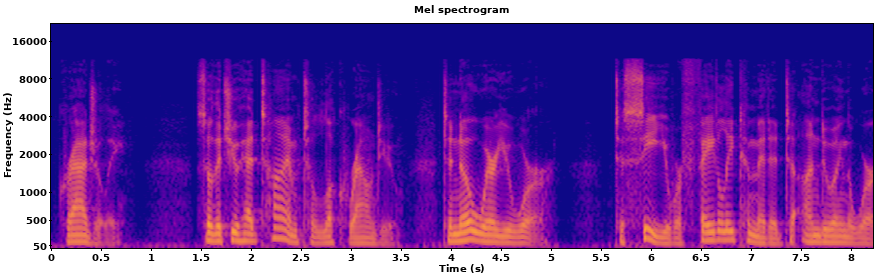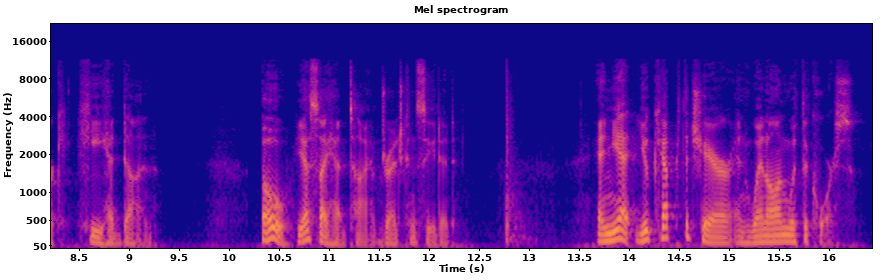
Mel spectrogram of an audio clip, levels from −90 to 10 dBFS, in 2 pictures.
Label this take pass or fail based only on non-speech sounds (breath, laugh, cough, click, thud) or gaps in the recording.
fail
